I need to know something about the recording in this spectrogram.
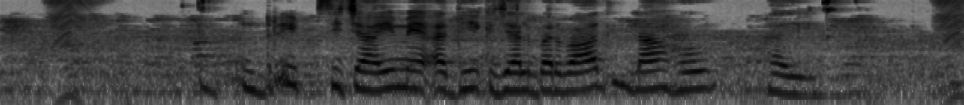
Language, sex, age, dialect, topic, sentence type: Magahi, female, 25-30, Central/Standard, agriculture, statement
